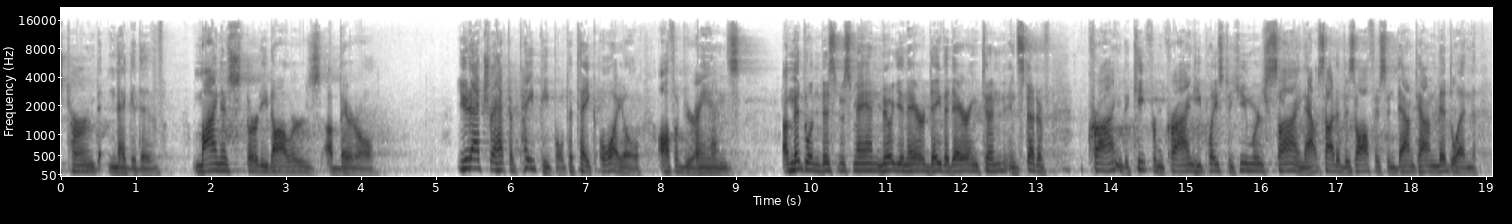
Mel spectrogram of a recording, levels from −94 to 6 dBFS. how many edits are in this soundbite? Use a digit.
0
